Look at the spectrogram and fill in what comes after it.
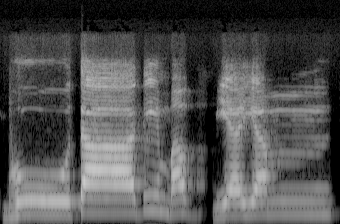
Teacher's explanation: Here that aghat on top of ma should be perfectly taken, and that bhu has to go long. Do not recite it as bhutadi.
